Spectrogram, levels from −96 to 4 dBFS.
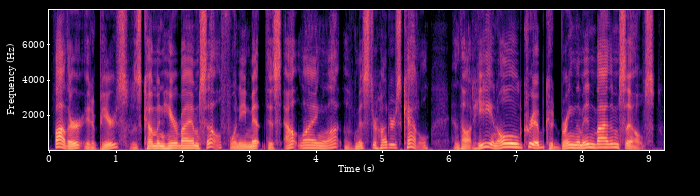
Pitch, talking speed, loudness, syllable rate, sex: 135 Hz, 195 wpm, -18 LUFS, 4.7 syllables/s, male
